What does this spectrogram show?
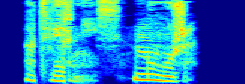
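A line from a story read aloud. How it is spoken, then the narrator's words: Near pleading. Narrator (Russian): почти взмолилась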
